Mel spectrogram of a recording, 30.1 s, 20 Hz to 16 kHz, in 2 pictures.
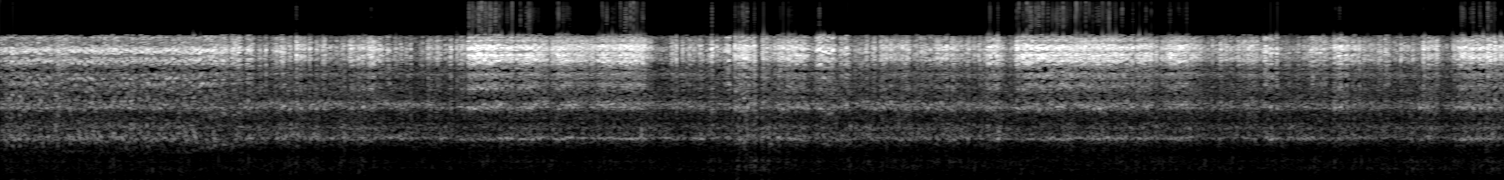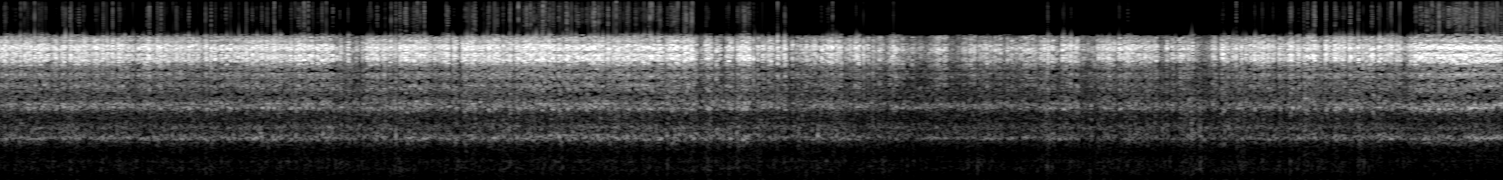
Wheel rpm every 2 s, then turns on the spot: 190, 210, 230, 230, 230, 230, 230, 230, 230, 230, 230, 240, 230, 230, 230.
none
